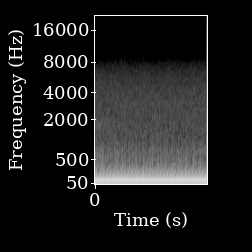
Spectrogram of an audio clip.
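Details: Ford Crown Victoria pulled from the weeds, fresh battery, first start: deep loud even rumble with strong low drone, no misses; runs smoothly but loud with no exhaust fitted.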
